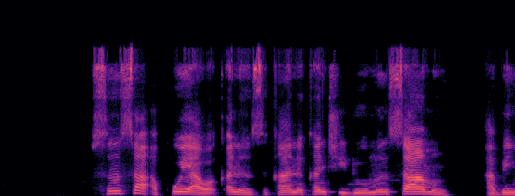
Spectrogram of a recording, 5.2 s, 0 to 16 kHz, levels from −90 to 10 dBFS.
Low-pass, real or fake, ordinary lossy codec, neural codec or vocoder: 10.8 kHz; real; Opus, 24 kbps; none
